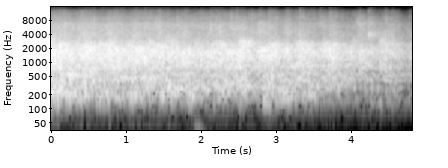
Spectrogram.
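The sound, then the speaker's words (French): Steady audience applause for a grandmother, a dense wash of many hands clapping at once, holding at an even, fairly loud level before easing slightly toward the end, with no voices over it. “Please clap for my grandmother.”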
